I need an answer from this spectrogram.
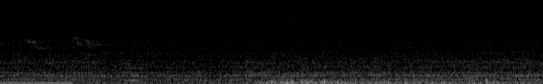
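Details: Honey bee colony during a typical hive inspection, described as quiet, gentle and calm; a steady low droning hum fills the clip, swelling slightly louder midway, with faint higher buzzes from individual bees.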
